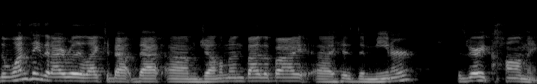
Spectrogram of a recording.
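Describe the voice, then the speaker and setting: A man's fairly high voice moves with lively intonation. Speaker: real estate agent. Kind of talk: casual, conversational. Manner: fast talker, excitable.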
